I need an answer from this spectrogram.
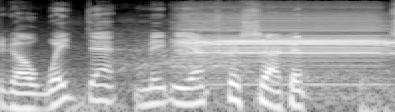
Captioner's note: buzzer sounding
